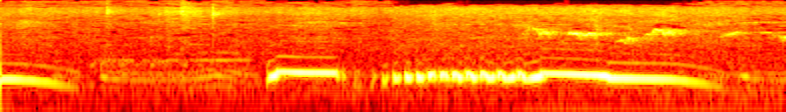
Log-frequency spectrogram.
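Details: One full phrase from a local island collared dove meant to attract other doves: a clipped steady note, a pulsing rolled coo and a long falling tail, with a faint chirping bird behind.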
